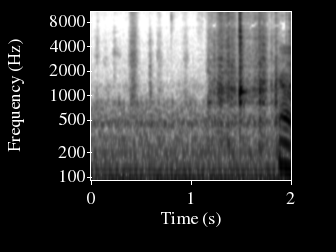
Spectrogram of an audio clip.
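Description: Scratchy rustling of an aluminium foil takeout tray being handled and its lid fitted on, with one sharp click about a second and a half in, over a low steady hum.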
